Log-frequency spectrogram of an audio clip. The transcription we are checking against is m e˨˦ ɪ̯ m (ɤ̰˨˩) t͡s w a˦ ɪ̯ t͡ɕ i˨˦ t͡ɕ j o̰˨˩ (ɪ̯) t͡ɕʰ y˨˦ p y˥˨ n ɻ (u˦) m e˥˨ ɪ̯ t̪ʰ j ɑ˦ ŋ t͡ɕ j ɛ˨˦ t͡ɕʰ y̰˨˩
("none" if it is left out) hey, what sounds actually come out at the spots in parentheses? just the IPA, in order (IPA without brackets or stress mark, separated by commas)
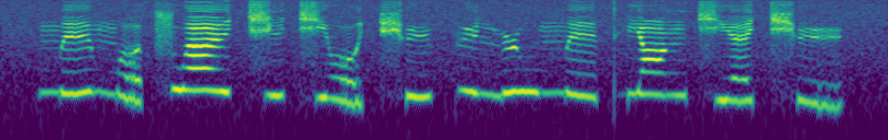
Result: ɤ̰˨˩, ʊ̯, u˦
